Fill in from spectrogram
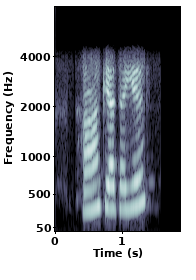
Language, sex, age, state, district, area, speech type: Hindi, female, 45-60, Uttar Pradesh, Chandauli, rural, conversation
